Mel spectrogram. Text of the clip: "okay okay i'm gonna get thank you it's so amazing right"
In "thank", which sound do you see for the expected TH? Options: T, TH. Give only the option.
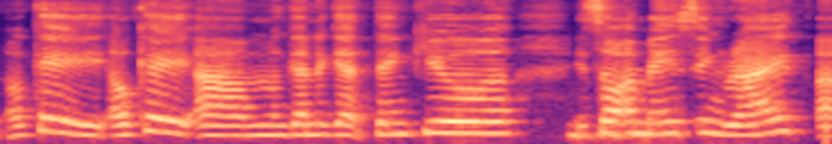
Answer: T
